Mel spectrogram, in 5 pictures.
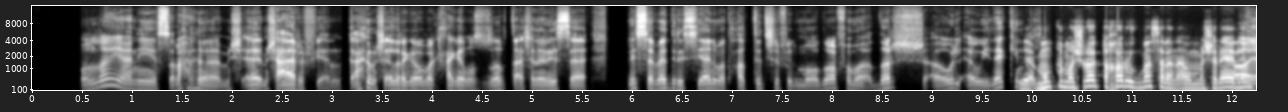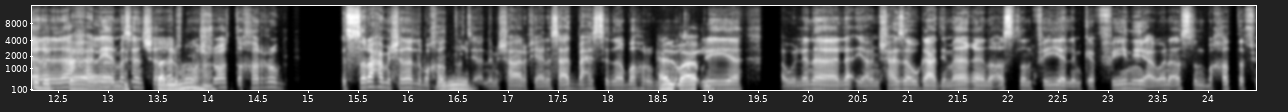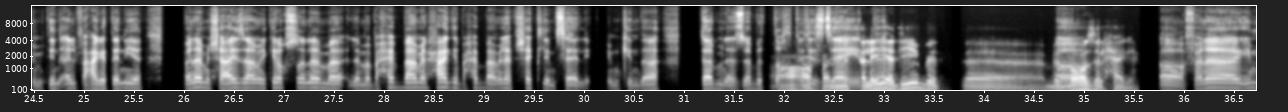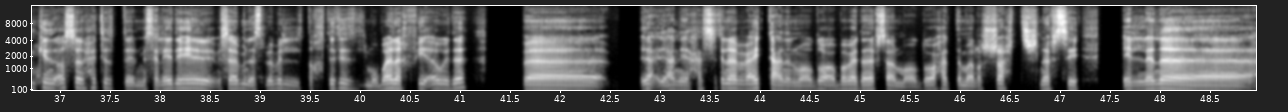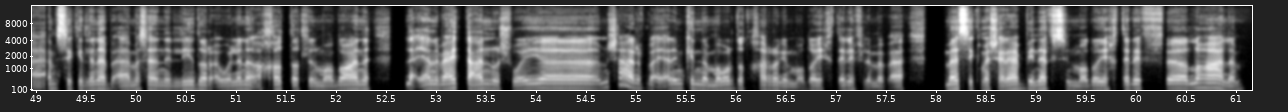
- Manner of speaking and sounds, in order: laughing while speaking: "الصراحة"; laughing while speaking: "وبتاع"; in English: "الleader"
- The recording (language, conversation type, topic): Arabic, podcast, إزاي بتوازن بين التخطيط والتجريب العفوي؟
